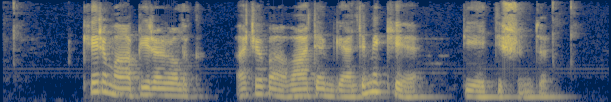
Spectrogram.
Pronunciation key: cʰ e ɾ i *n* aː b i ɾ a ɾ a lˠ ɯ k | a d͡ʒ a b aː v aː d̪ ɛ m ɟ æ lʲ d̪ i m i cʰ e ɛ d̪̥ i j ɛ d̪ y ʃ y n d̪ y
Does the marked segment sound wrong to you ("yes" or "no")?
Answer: yes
